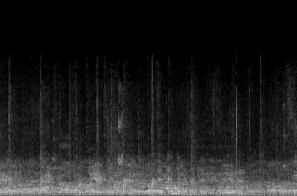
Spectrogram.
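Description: Many people talking at once: a crowd's overlapping chatter, with no single voice standing out.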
